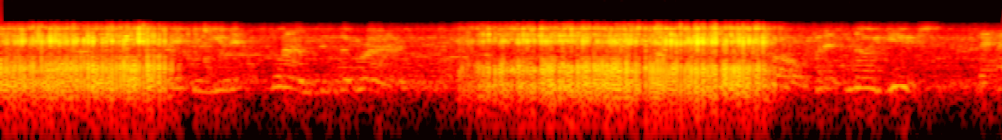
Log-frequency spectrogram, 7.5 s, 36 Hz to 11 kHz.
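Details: Adult man snoring after passing out around 6 am while waiting for pizza: loud, rough, rattling snores in long bursts, with quieter breaths between; heavy snoring.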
